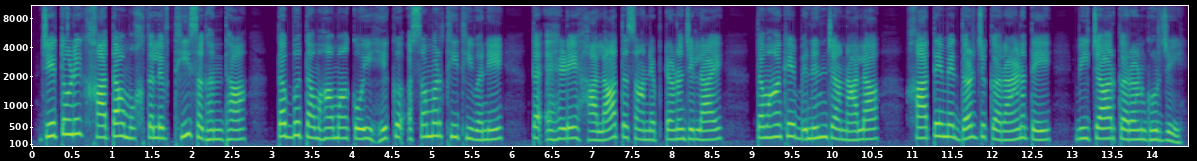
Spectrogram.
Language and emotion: Sindhi, neutral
